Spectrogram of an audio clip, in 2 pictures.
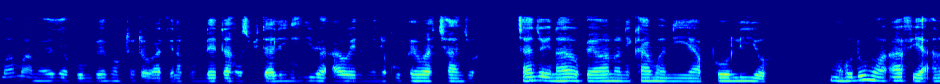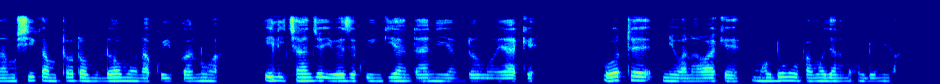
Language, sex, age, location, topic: Swahili, female, 36-49, Wajir, health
